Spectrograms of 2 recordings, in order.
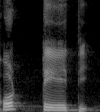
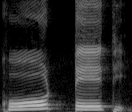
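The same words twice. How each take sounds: First: "Koteti" said evenly, at normal pace; correct pronunciation. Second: "Koteti" said loud and slow; slow loud demo of a wrong "Koteti"; wrong pronunciation. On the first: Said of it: "Next one". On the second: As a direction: draw out "Koteti" loud, as the mistake. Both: Shown as a demonstration.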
